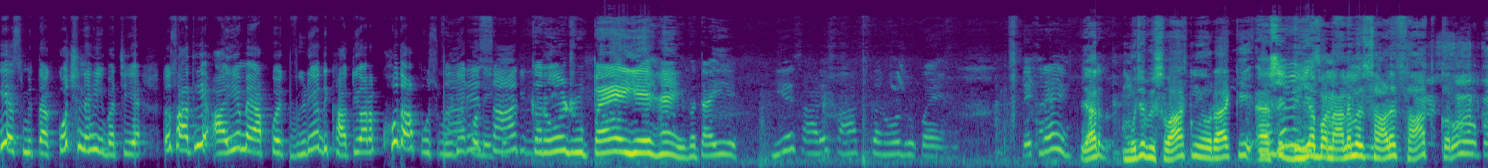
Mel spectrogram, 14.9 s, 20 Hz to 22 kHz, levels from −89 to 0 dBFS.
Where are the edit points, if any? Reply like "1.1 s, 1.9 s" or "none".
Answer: 5.0 s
